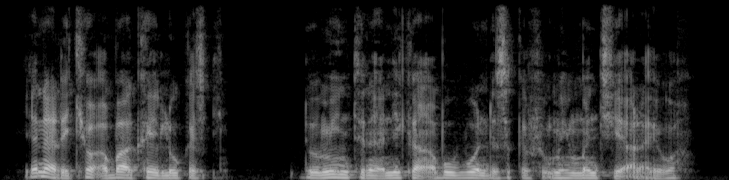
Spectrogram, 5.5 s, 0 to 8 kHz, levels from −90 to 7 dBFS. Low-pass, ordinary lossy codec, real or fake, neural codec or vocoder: none; none; fake; codec, 16 kHz, 16 kbps, FreqCodec, larger model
